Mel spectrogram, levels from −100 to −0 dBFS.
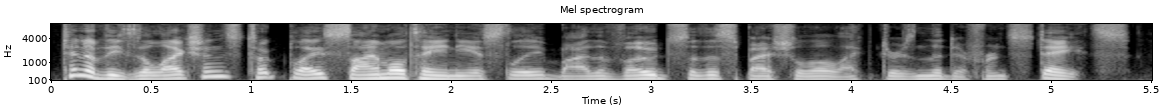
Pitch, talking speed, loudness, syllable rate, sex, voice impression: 135 Hz, 195 wpm, -19 LUFS, 6.2 syllables/s, male, masculine, adult-like, tensed, powerful, slightly hard, clear, cool, calm, slightly mature, friendly, wild, lively, slightly strict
